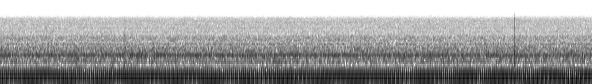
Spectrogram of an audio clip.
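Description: Steady low electrical hum with a thin tone above it and an even hiss, the background noise of the recording, broken only by two faint clicks, about two seconds in and near the end.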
